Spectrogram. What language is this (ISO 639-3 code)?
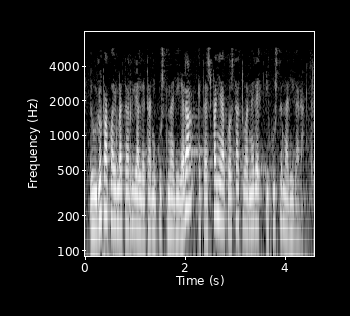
eus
